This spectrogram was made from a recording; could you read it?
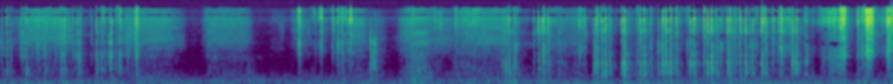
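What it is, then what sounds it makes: Glass jar candle. Long glittery nails tap and scratch the white wax surface and glass rim of a large glass jar candle tilted on a wooden table, then tap its labelled glass bottom. The sound is a run of quick, bright clicks and scratchy scrapes that briefly quiets near the start. The tapping then grows denser and louder toward the end.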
